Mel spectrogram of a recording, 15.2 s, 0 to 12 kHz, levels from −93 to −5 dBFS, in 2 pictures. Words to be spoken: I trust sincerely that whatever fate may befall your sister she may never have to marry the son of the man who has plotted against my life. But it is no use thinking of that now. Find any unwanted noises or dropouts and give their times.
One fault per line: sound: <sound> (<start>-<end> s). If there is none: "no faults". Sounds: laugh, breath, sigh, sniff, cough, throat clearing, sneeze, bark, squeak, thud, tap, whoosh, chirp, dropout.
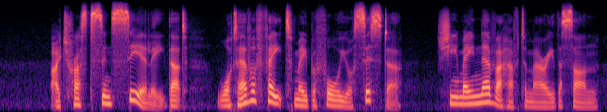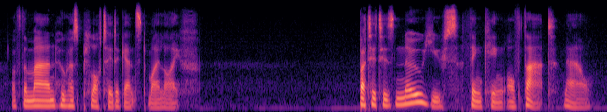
no faults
